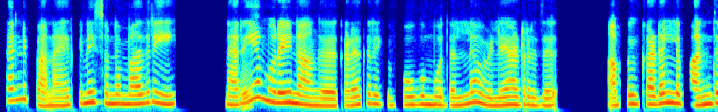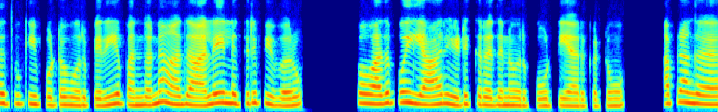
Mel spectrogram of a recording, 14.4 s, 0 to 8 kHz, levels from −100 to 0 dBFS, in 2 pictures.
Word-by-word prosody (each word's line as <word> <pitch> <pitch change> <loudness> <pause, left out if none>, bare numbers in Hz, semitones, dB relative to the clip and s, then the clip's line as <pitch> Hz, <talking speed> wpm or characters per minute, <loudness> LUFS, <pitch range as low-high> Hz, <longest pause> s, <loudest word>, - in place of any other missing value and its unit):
கண்டிப்பா. 320 - -3
நான் 190 0 -1
ஏற்கனவே 255 +6 0
சொன்ன 240 -1 +2
மாதிரி, 250 +3 +1 0.7
நெறைய 215 - 0
முறை 275 -2 +4
நாங்க 200 -3 +1 0.2
கடற்கரைக்கு 220 +1 -2
போகும்போதெல்லாம் 215 +3 0
விளையாடுறது. 200 -1 0 0.6
அப்போ 200 +4 -2 0.2
கடல்ல 250 +4 +3
பந்த 230 +5 +3
தூக்கி 230 -1 -3
போட்டு, 205 0 -3
ஒரு 195 0 -1
பெரிய 200 +5 +2
பந்துன்னா 205 +7 +1
அது 220 0 +1
அலையில 250 +4 +3
திருப்பி 250 -2 -1
வரும். 195 +5 0 0.5
ஸோ - - 0 0.2
அதை 240 +3 +3
போய் 280 0 +4
யார் 220 +3 +2
எடுக்கிறதுன்னு 200 -2 -1
ஒரு 185 - -4
போட்டியா 185 0 -2
இருக்கட்டும், 175 +1 -5 0.5
அப்புறம் 275 +4 -1
அங்க 245 -2 +3
215 Hz, 140 wpm, -23 LUFS, 200-245 Hz, 0.7 s, முறை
